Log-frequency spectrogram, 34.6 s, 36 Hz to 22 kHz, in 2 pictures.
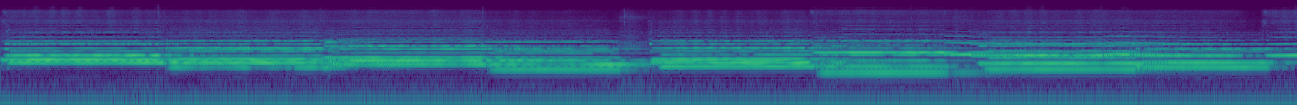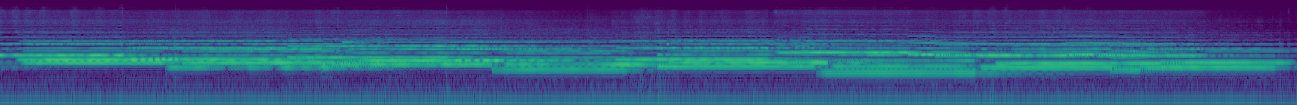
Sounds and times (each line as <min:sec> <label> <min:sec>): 0:00.0 flute 0:34.5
